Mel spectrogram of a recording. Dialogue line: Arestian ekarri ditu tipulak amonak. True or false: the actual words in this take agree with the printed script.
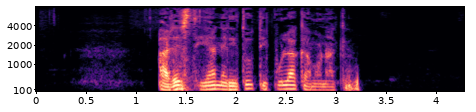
false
